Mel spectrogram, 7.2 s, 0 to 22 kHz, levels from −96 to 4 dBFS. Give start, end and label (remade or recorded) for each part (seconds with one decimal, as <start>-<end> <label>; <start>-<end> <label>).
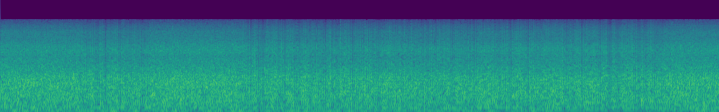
0.0-0.8 recorded; 0.8-1.5 remade; 1.5-2.4 recorded; 2.4-6.7 remade; 6.7-7.2 recorded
